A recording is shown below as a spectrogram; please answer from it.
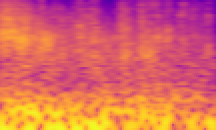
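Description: A loud, close explosion from the Bombarda blasting spell in the Hogwarts Legacy video game, a dense rumbling burst with heavy low-end boom filling the short moment alone.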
